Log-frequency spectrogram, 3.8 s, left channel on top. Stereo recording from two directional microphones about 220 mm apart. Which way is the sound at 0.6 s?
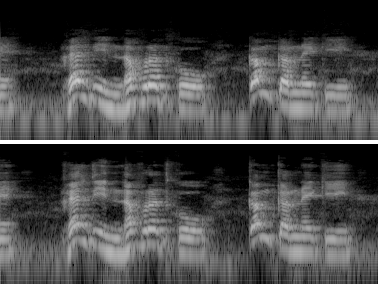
45° right (ahead or behind).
